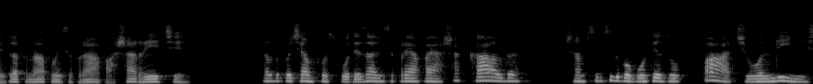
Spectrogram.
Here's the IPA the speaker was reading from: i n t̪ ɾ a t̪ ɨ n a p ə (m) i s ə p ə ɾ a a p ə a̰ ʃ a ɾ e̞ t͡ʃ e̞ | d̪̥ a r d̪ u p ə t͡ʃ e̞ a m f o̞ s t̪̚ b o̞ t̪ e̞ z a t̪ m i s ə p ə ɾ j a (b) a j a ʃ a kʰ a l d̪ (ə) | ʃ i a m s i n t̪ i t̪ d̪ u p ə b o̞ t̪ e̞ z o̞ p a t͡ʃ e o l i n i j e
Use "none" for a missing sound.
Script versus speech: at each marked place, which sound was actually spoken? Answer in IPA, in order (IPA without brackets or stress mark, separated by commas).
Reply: m, p, ə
